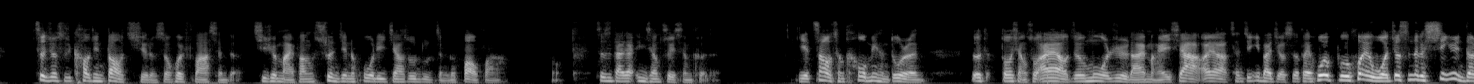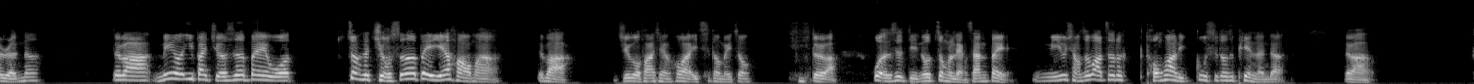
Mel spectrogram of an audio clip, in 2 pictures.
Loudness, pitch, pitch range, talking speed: -20 LUFS, 155 Hz, 135-190 Hz, 305 characters per minute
